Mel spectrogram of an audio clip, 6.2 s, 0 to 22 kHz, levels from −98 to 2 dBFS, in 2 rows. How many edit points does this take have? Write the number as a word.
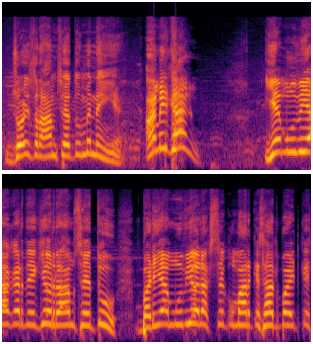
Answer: one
